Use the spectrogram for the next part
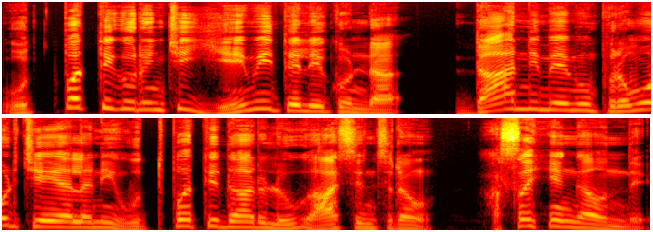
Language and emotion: Telugu, disgusted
